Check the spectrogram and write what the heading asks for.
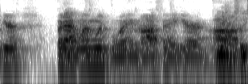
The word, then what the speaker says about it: Boye Mafe: Next up, the Kansas City Chiefs are up, and I was really considering David Ojabo here, but I went with Boye Mafe here.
